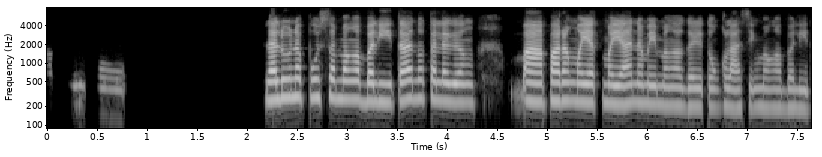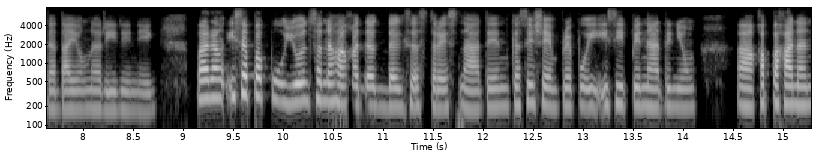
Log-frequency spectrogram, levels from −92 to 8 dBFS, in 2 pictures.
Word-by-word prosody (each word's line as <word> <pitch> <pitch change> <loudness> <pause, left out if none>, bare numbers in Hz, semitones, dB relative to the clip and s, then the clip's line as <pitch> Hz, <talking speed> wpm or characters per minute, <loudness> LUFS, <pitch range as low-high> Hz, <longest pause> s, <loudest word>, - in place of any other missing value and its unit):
Nak 235 - -24
din 440 0 -15
po. 190 -2 -17 1.4
Lalo 255 +2 +6
na 285 -1 +3
po 280 0 -3
sa 275 0 -1
mga 260 -1 +2
balita 240 0 +4
na 270 - -4
talagang, 240 -3 0 0.5
ah, 240 -1 +8
parang 245 0 +5
maya't-maya 230 -2 +4
na 230 -1 -3
may 220 - +1
mga 210 -1 -4
ganitong 195 -1 -4
klaseng 195 0 -4
mga 190 -1 -7
balita 185 -1 -7
tayong 180 0 -5
naririnig 175 -2 -10 0.4
parang, 270 +1 +4
isa 305 +2 +3
pa 300 - +5
po 260 -4 -6
yun 235 +2 +1
sa 255 -1 -2
nakaka-dagdag 210 -4 0
sa 195 - -3
stress 190 -1 -6
natin, 195 +1 -5
kasi 210 +3 -5
syempre 200 -1 -3
po 205 0 -8
i-isipin 205 +1 -4
natin 195 +1 -4
yung, 190 0 -10 0.5
ah, 200 -1 +2
ka-pakanan 220 -2 +2
210 Hz, 160 wpm, -22 LUFS, 195-240 Hz, 1.4 s, ah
